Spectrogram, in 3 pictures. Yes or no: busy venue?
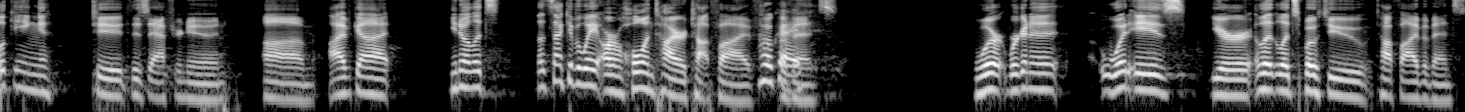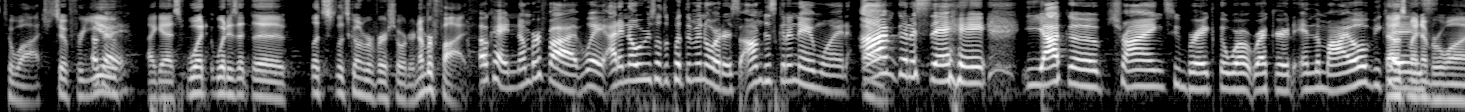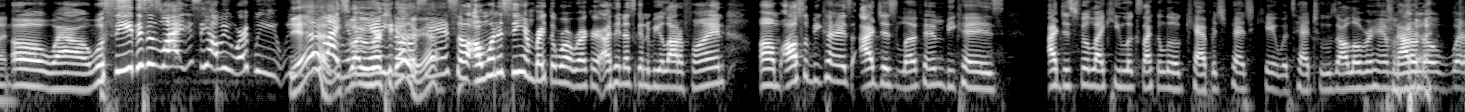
yes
